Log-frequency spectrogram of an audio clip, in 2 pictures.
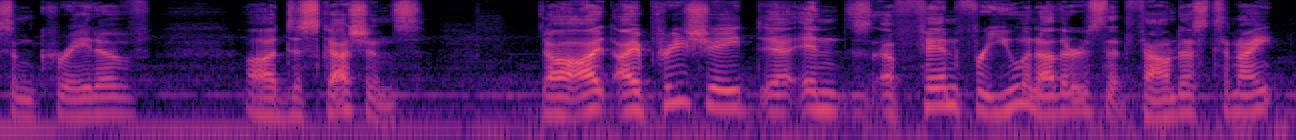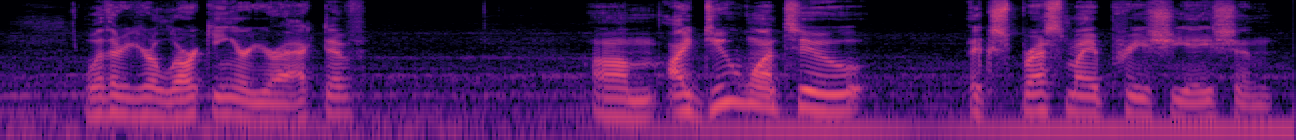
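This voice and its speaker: A man with a cold, stuffy and a little hoarse, hosting a live stream in a rambling, casual way with many restarts. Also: fairly high pitch, fairly bright tone, a little hiss or hum. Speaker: stream host.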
